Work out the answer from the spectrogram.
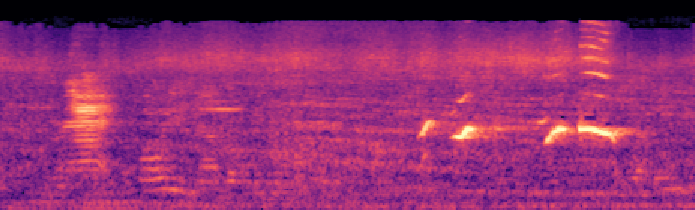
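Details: Common hill myna, loud and sharp: a short buzzy note, then a quiet stretch, then a run of four clear slurred whistles, the last two longest and loudest. A low hum sits underneath.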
